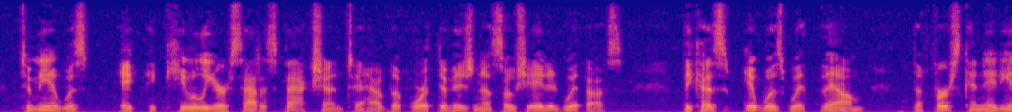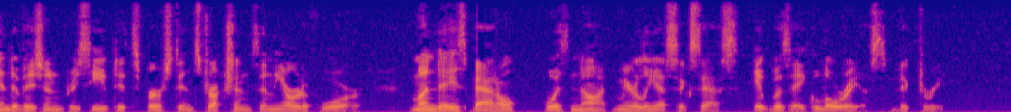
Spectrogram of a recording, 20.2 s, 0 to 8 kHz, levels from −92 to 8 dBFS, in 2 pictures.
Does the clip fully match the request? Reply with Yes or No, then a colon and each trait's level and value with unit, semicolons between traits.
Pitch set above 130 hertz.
No: low, 100 Hz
